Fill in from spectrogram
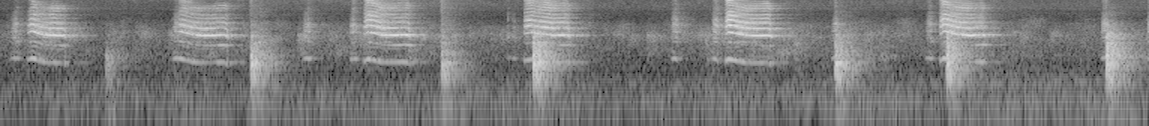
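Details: Chicken-like calls from a rainbow lorikeet: a string of squeaky, nasal clucks, each sliding upward, repeated roughly every second in a small indoor space.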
